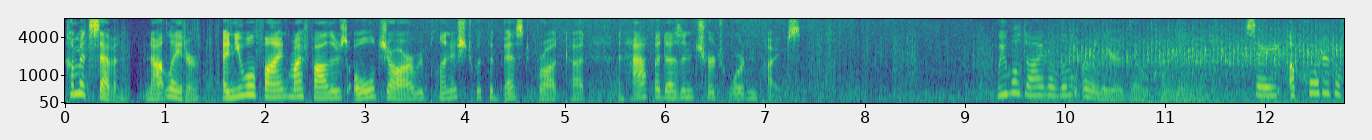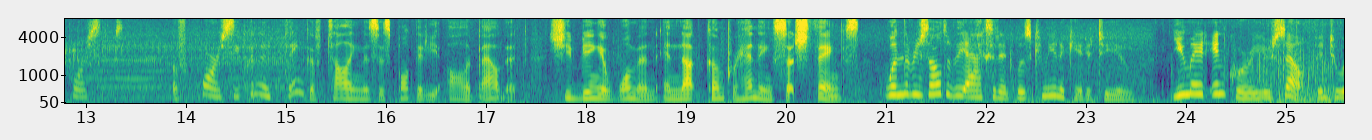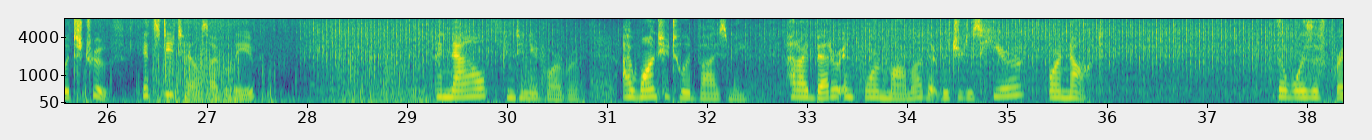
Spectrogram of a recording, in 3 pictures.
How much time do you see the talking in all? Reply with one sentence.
The talking can be heard for 33 seconds in total.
